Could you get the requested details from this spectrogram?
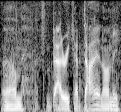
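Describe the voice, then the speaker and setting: With wind and outdoor noise around him, a man films himself on a snowy, windy trail and talks casually to the camera in hiking-vlog style. He has a low voice, speaks unhurriedly, and his delivery is completely flat.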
